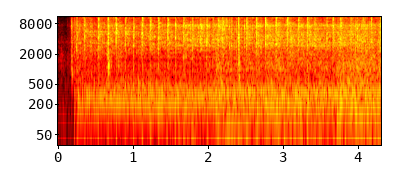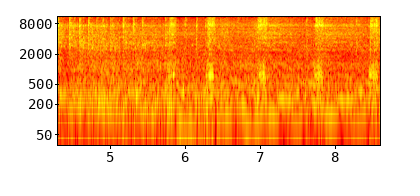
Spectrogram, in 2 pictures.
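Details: Stihl 036 chainsaw that sat about 20 years, restarted after priming with fuel: the two-stroke catches at once and holds a steady, even buzz with a few clean throttle blips; normal running.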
